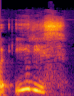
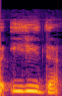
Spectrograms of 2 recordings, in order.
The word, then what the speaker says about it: Ирида: Произносите ее имя правильно. Либо Ирис, если вы не запоминаете Ириду, либо Ирида. Смотрите, чтобы не назвали ее Эридой, потому что Эрида – это богиня раздора.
